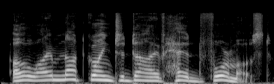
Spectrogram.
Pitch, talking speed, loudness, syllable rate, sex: 175 Hz, 195 wpm, -17 LUFS, 5.0 syllables/s, male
